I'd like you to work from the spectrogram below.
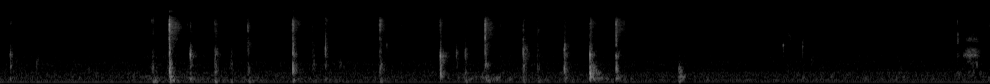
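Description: Keys on a computer keyboard clatter in irregular bursts of crisp taps and short runs over a quiet room hum, close and fairly soft with brief pauses between strokes.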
